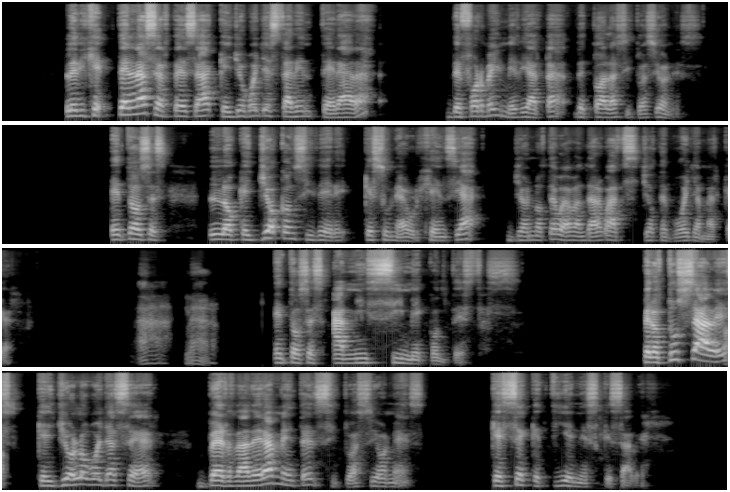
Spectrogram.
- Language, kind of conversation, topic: Spanish, podcast, ¿Cómo decides cuándo llamar en vez de escribir?
- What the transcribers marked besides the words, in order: tapping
